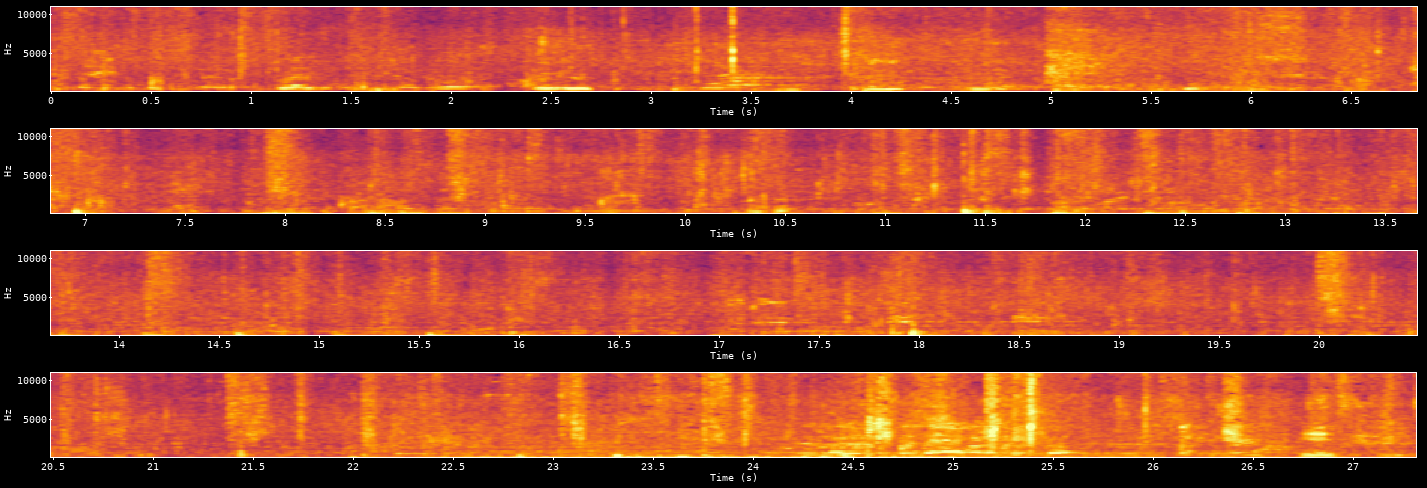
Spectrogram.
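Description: Voices of a crowd of people chatter outdoors.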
